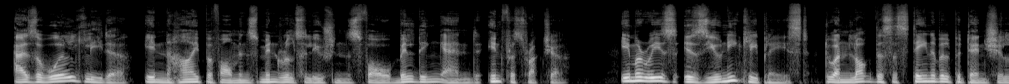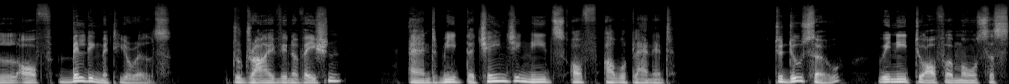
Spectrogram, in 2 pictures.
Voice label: ENGLISH CONVERSATIONAL

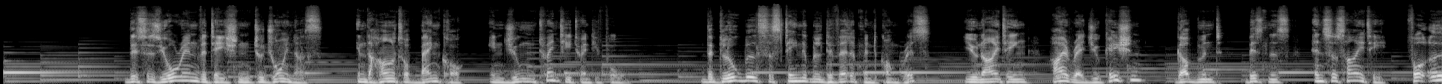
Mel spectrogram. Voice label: ADVERT ENGLISH

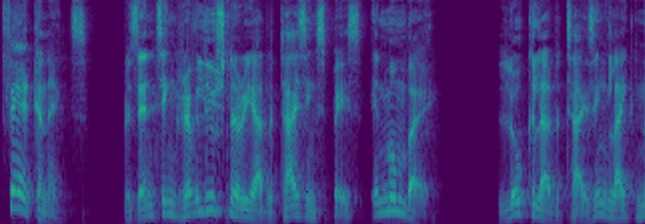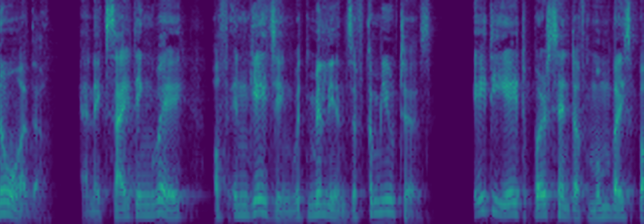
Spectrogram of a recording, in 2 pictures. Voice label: explainer eng

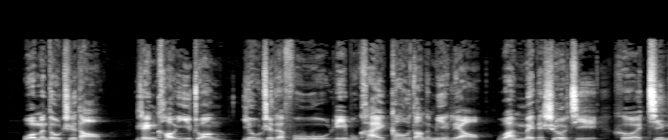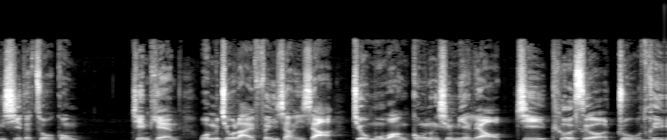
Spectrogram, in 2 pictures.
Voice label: Ads male

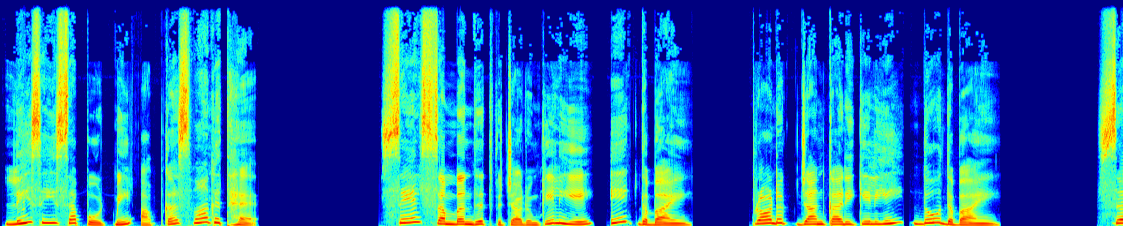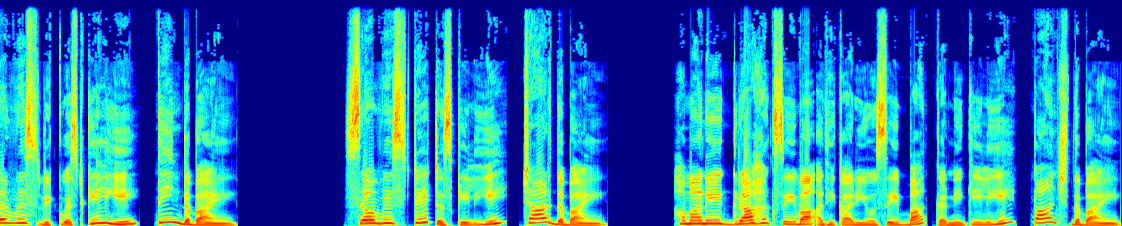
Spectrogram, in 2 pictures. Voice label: IVR Hindi

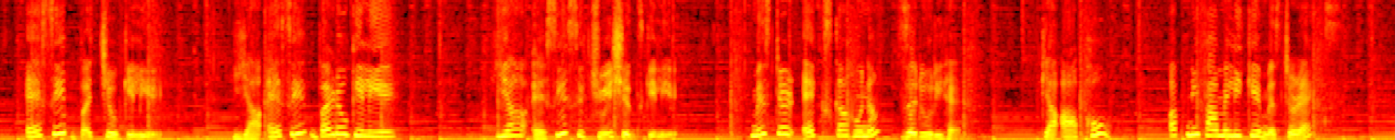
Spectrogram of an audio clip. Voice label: Policy ad; HINDI

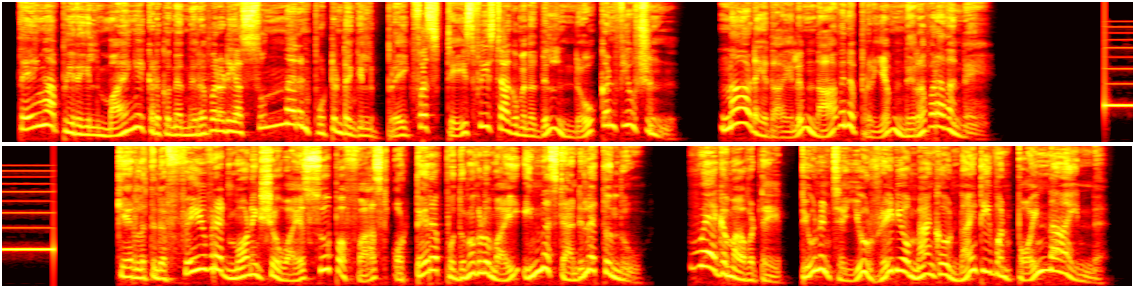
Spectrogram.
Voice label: Advertisements Malayalam

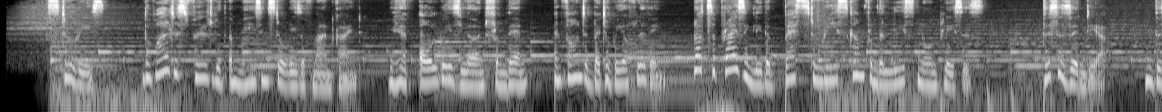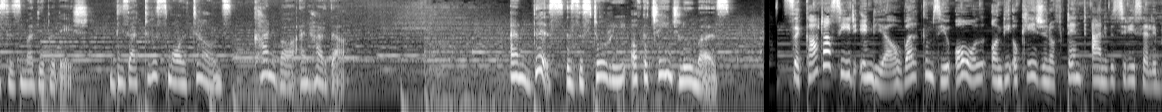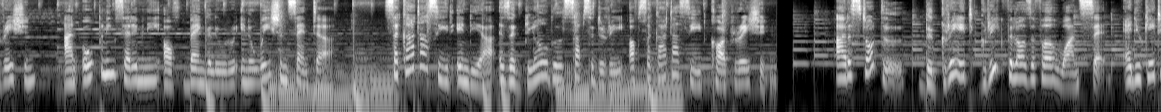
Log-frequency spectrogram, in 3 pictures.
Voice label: English Narration

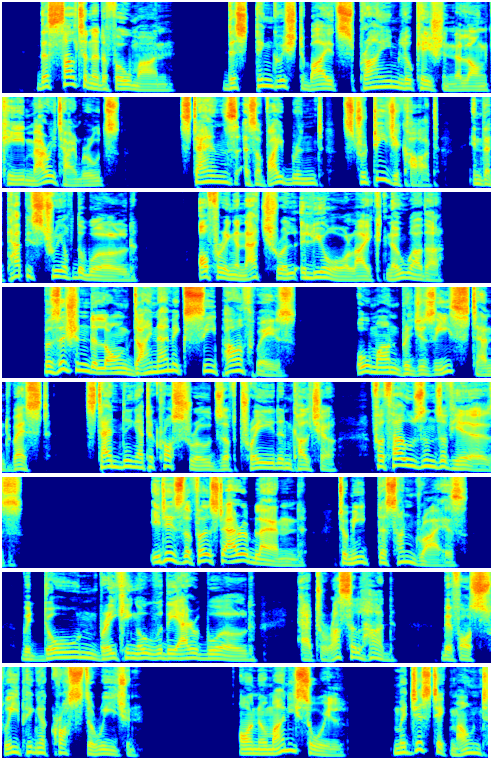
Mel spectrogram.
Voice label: British video

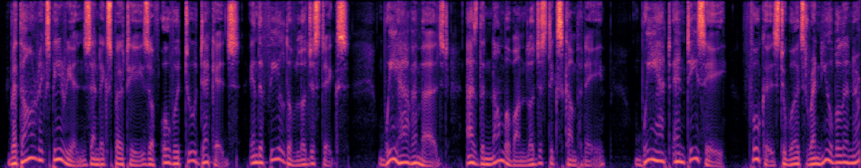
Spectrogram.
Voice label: Documentary English

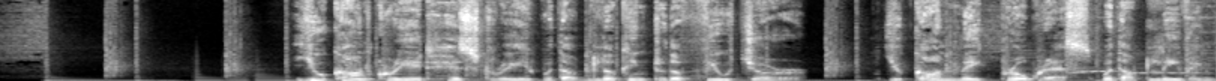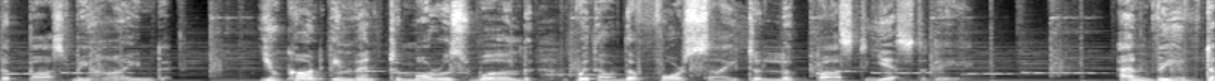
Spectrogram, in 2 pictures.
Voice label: Corporate AV Engineering English; Wipro

